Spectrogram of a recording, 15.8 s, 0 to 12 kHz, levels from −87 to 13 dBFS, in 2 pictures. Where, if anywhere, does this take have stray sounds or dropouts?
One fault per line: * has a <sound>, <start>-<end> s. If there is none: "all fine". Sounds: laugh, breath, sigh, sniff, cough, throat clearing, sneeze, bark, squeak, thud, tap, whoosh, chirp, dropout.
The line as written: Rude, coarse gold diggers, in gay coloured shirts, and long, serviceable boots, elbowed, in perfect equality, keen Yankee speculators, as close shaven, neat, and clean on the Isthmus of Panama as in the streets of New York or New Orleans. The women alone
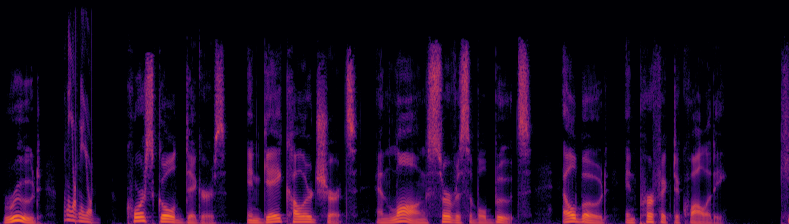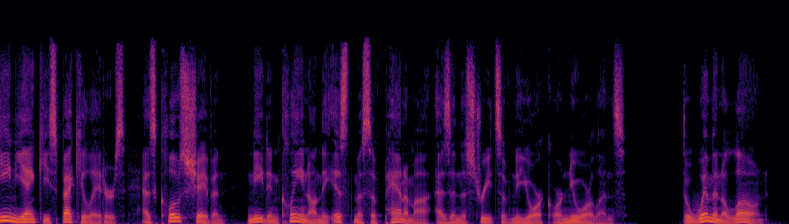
* has a chirp, 0.6-1.0 s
